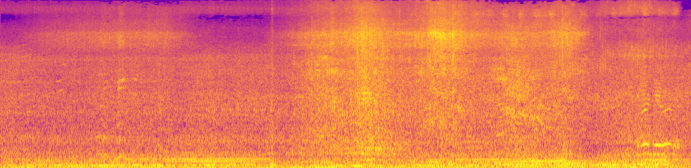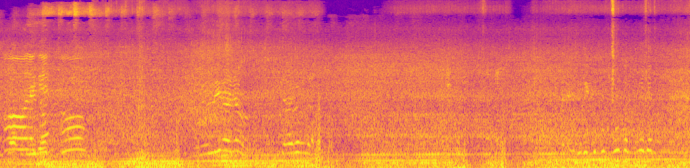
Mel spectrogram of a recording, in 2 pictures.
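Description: A vehicle engine running steadily with road and wind noise, heard from inside an open-sided vehicle on the move. A few short voice sounds rise and fall over it around the middle.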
